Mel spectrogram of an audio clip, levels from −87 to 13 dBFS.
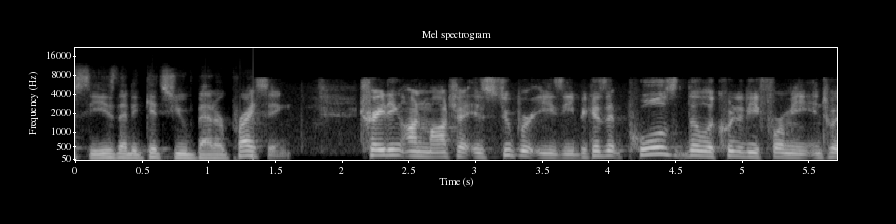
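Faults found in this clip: Input switched to a poorer device from 1.33 s, just after "it gets you better", through the end. The sound goes dull, nothing above 6.9 kHz, with faint new background noise. No gap or level jump. Likely a mic or headset profile swap mid-call.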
